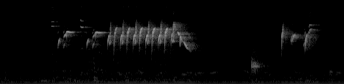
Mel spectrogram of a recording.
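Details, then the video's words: European goldfinch lesson song in the şak şak style, used for training goldfinches: a rapid burst of bright, high chirping notes lasting about a second and a half, then a short pause and two more quick chirps. "saka kuşun da şak şak nedir öğrendik."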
